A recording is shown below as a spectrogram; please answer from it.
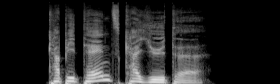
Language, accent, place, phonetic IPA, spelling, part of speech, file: German, Germany, Berlin, [kapiˈtɛːnskaˌjyːtə], Kapitänskajüte, noun, De-Kapitänskajüte.ogg
- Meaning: Captain's cabin, the captain's private room on a ship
